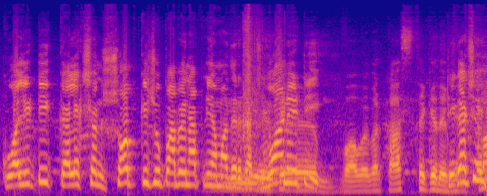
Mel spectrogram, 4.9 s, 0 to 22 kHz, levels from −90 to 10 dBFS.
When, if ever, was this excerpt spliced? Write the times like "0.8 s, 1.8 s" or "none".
2.5 s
